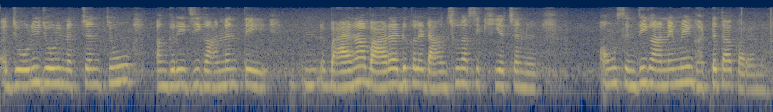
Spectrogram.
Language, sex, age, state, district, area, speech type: Sindhi, female, 18-30, Madhya Pradesh, Katni, urban, spontaneous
